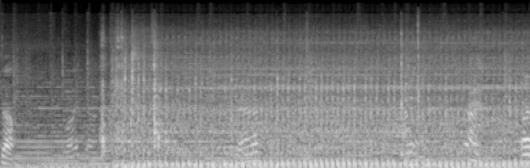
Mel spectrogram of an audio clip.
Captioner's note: mid tempo music; motorcycle running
